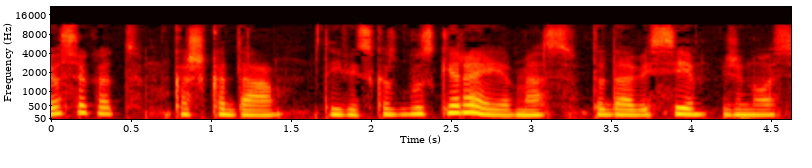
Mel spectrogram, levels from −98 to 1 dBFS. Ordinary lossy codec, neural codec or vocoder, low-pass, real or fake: MP3, 48 kbps; none; 14.4 kHz; real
